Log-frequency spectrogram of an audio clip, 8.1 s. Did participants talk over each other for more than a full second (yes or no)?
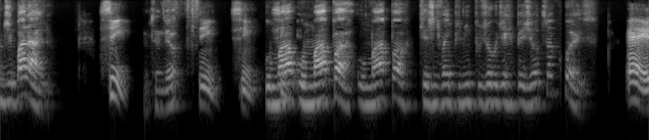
no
